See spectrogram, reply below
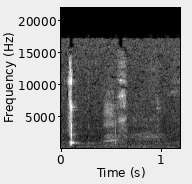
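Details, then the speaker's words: Late-night hiccups in an infant who wants to sleep, after being fed too fast: a single short, sharp hiccup over quiet room noise. "you just want to sleep and you got the hiccups you just want to sleep and you got the hiccups"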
